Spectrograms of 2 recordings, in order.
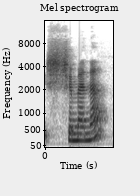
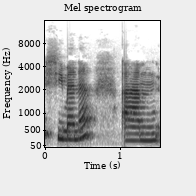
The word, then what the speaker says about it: Ximena: So if you're Portuguese, they say Ximena, apparently, Ximena, or if you are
